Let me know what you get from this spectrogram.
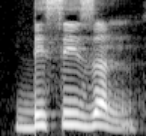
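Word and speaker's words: decision: Next है डिसीजन, क्या है डिसीजन, यहाँ पर भी जन पढ़ रहे हैं, शन नहीं पढ़ रहे हैं।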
